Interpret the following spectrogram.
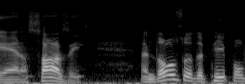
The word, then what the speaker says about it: Anasazi: the name originally and those people we refer to as a non saucer or with the english-speaking tongue you would say Anasazi and those are the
